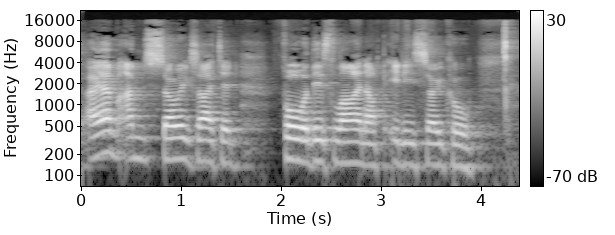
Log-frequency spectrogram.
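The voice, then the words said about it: Excited voice. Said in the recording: “Hopefully you can tell that in my voice.”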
